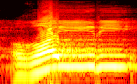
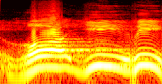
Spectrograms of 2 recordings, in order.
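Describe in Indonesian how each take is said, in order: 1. Bunyi y adalah peluncur halus tanpa vokal. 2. Bunyi y punya vokal tambahan sendiri. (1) "Tapi ghairi" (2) "Menghidupkan harokat ya sukun jadi ghairi, ghairi, nggak boleh"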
